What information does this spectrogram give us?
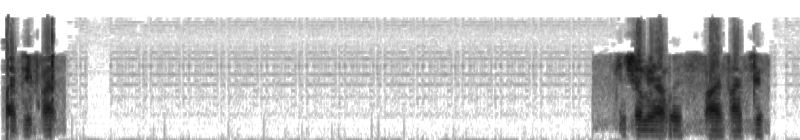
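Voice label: Lakes Sheriff Lake Patrol, scanner audio trunk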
